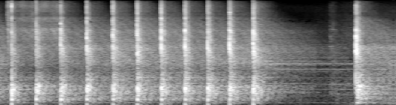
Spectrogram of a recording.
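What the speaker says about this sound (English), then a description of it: "Pulling out the bruises. The metal has a memory. We just remind it. Reshaping the metal." Hammer striking dented car body metal on a Pontiac GTO under restoration, about a dozen loud, evenly spaced ringing blows in quick rhythm, a pause, then one more strike.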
